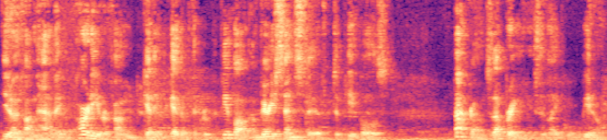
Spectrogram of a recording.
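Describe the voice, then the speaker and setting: A middle-aged man, answering interview questions thoughtfully, often pausing with fillers and restarts. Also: deep voice. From Canada. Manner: reflective, many fillers and restarts. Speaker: guest. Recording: roomy, distant mic, background noise.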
